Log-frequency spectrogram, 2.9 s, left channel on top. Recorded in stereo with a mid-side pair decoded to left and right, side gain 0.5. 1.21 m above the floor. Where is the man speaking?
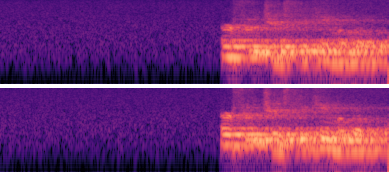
65° right, 2.5 m; by 2.8 s 70° right, 1.9 m.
